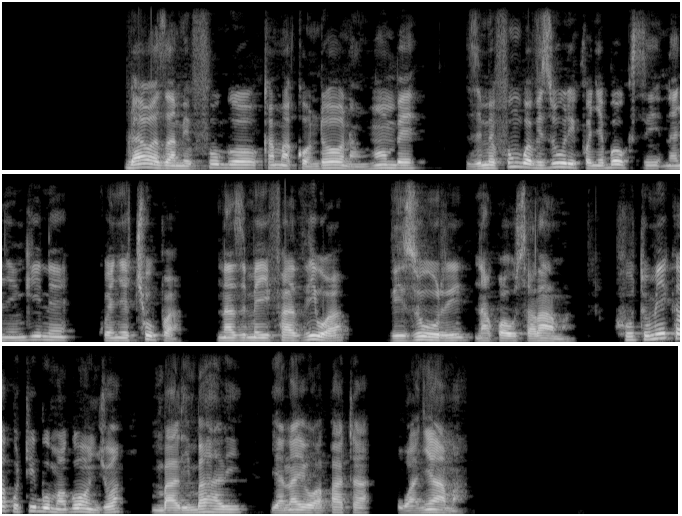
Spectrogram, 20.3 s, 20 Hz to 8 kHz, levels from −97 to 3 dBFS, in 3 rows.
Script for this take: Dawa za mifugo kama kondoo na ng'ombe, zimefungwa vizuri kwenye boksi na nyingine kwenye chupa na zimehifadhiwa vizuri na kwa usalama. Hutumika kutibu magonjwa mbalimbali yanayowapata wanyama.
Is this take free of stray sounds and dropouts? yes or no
yes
